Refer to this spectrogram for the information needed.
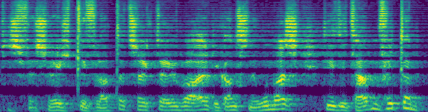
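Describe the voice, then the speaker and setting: A man's voice: medium pitch, moderate pace, fairly bright tone, echoey room, a little hiss or hum, natural voice. An actor playing a self-absorbed, tactless policeman in a TV crime comedy, speaking casually with a Bavarian accent. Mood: teasing.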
